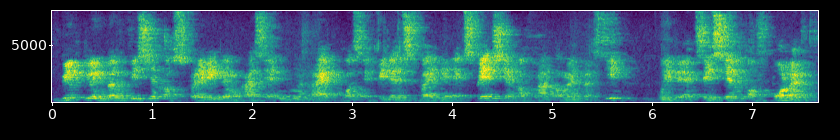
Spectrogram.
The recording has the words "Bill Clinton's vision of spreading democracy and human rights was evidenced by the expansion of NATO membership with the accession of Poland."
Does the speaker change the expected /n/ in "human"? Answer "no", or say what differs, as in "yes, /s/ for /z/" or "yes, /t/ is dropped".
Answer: no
